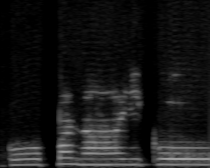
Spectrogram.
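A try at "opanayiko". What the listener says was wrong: Not na. Opanaiko. The long one, the long vowel is O. The two O's must be dragged. Then the A and the I are all short.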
